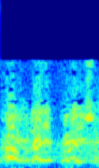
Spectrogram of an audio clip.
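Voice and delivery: ordinary talk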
